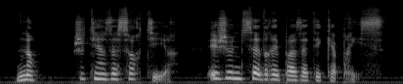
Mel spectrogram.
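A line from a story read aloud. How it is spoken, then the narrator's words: Sharp, harsh reply. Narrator (French): Elle répliqua nettement, durement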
